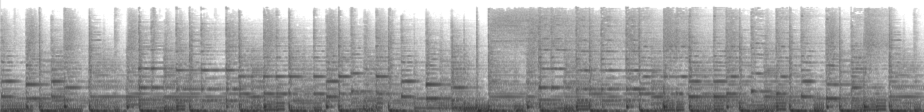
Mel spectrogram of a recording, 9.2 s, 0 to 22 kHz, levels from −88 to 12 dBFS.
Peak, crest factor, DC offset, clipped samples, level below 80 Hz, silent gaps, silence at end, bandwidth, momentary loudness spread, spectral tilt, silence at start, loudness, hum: 0 dBFS; 14 dB; under 0.1%; under 0.1%; -18 dBFS; none; 0 s; 16.5 kHz; 2 LU; -6 dB/octave; 0 s; -17 LUFS; none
